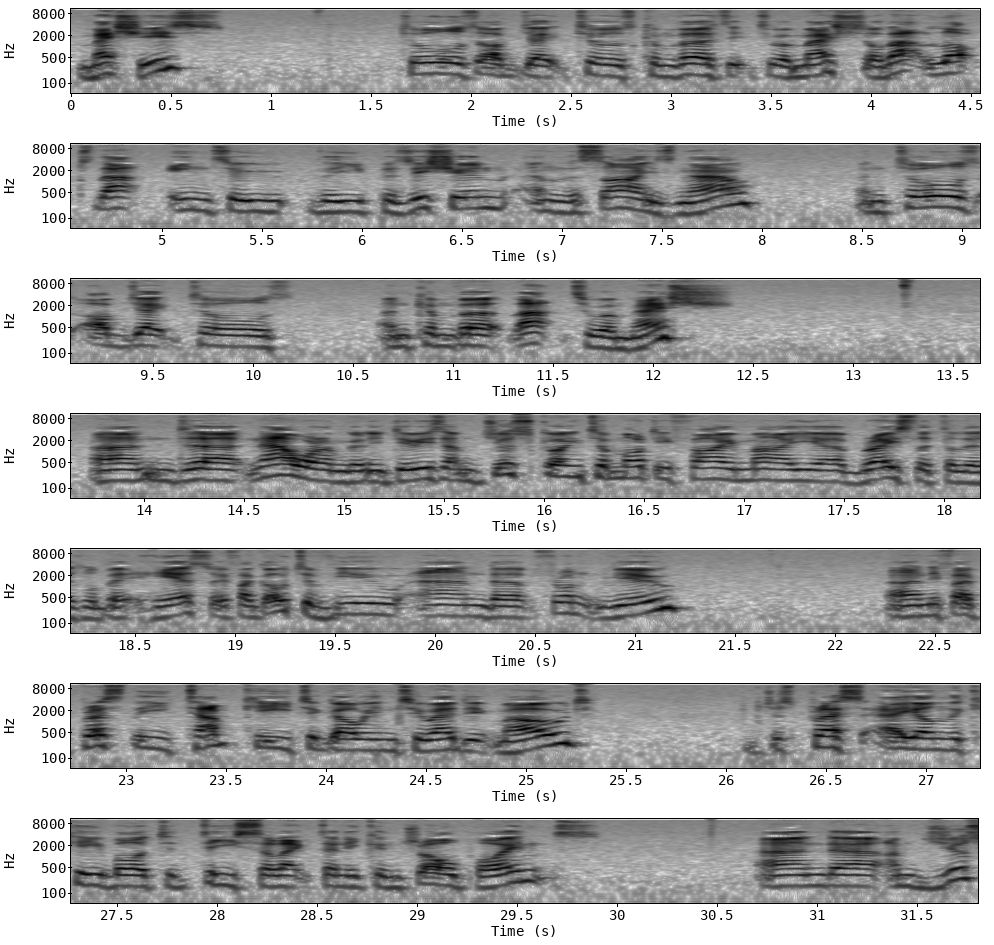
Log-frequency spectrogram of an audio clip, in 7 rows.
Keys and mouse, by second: 0.8-2.5 drag, 7.3-8.5 drag, 8.7-10.3 drag, 12.6-14.4 middle drag, 15.8-17.0 drag, 16.4 right click, 17.0-18.0 middle drag, 19.2 click, 19.8-21.0 right drag, 24.6 Tab, 26.4 a, 28.9 b, 30.1-31.5 middle drag.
